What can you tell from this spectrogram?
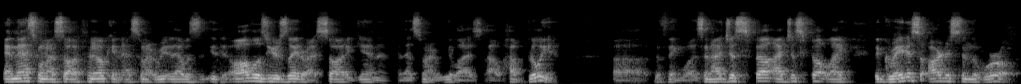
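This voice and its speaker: Older interview guest from the United States, mid-pitched voice, meandering storyteller, roomy reverberant recording. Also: male voice, steady tone, quick pace. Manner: rambling, restarts sentences often. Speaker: guest, character designer. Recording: echoey room.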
